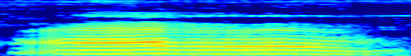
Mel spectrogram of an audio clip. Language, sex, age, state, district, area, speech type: Santali, female, 45-60, West Bengal, Paschim Bardhaman, rural, spontaneous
